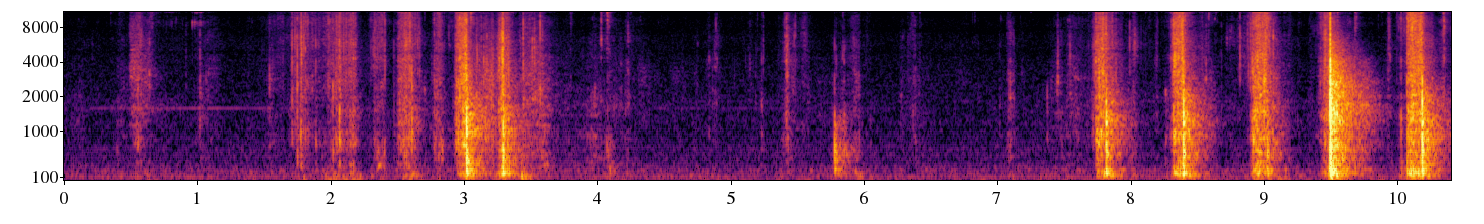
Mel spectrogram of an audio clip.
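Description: Cabbage sliced thin with a knife on a cutting board, crisp chopping strokes in short irregular bursts, then a steady rhythmic run of close, loud cuts near the end, with no talking.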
